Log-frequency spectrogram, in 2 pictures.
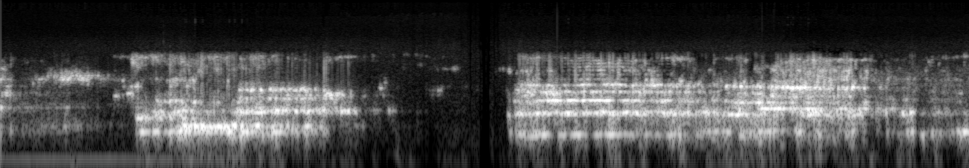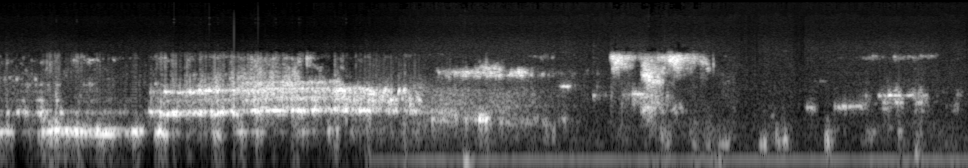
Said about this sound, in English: Do you hear the howl in the background? That's what he's hearing every day.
